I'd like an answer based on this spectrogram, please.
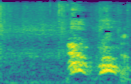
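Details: Mother dog being calmed by her rescuer and given a meal, two short mid-pitched barks about a quarter second apart, the second slightly lower, over quiet background.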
